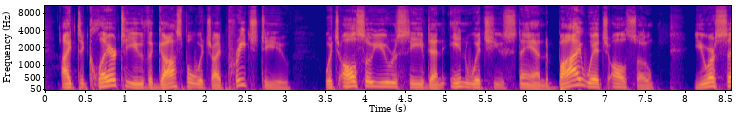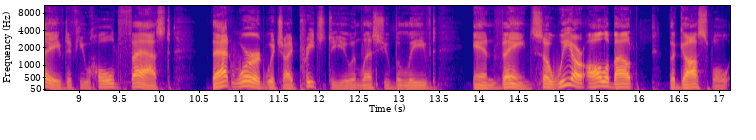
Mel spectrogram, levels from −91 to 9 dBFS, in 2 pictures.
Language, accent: English, American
